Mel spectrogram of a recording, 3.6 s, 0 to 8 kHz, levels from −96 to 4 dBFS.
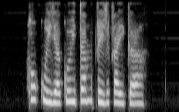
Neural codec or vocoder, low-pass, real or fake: vocoder, 22.05 kHz, 80 mel bands, HiFi-GAN; 7.2 kHz; fake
